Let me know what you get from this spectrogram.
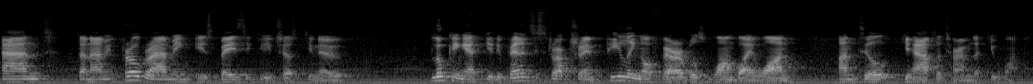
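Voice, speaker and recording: The speech has ordinary pitch variation and audible room echo. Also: man, medium pitch for a man. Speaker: professor. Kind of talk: lecture. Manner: fast.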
